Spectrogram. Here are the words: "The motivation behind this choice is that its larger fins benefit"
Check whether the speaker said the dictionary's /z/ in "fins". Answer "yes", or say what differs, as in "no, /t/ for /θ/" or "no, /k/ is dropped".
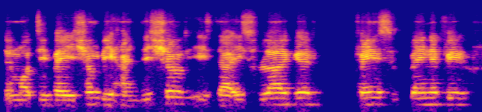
no, /s/ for /z/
